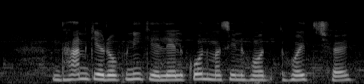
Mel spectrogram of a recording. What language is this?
Maithili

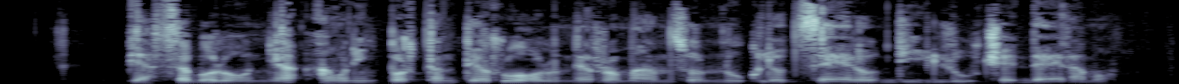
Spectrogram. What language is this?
Italian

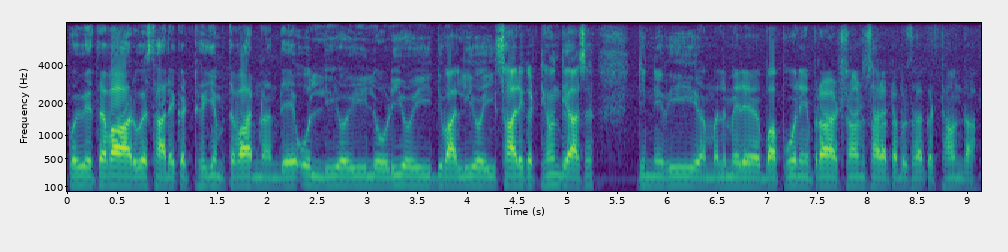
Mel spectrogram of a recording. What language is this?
Dogri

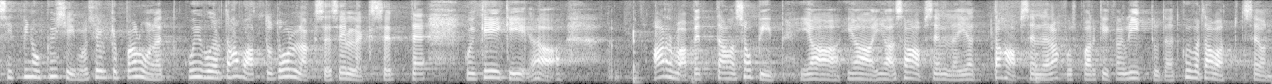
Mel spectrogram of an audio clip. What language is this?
Estonian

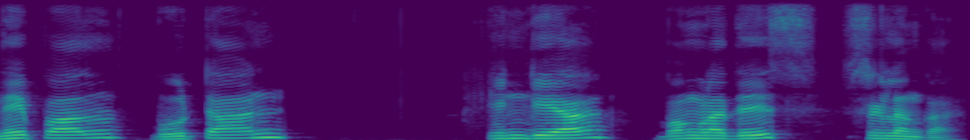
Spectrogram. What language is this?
Nepali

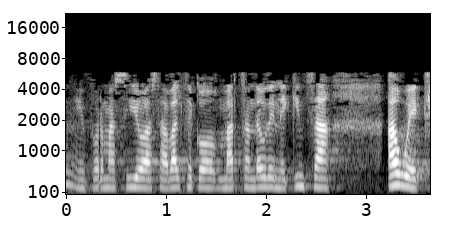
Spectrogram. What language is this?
Basque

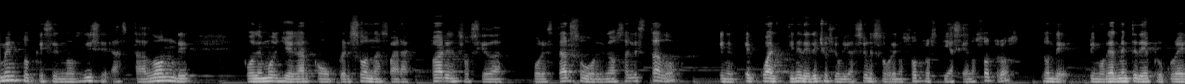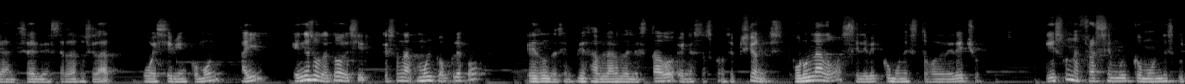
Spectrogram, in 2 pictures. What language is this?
Spanish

